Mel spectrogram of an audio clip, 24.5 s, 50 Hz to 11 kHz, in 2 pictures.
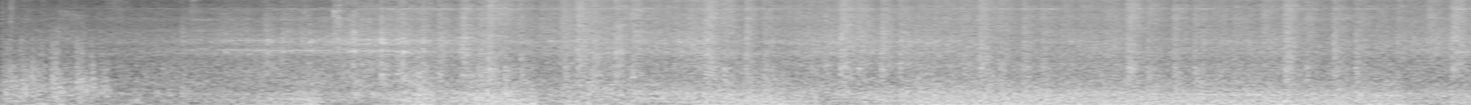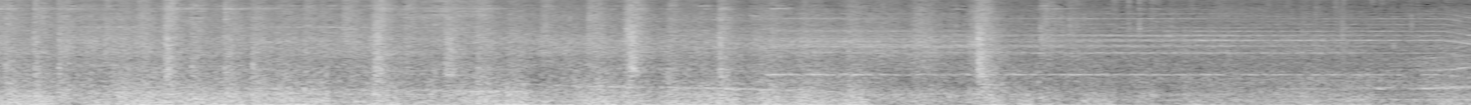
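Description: A 7 line subway train of R188 cars pulling into an elevated station and passing close by. Its wheels clatter over the rail joints above a heavy, steady rumble. A whine falls in pitch as the train slows to a stop near the end.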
